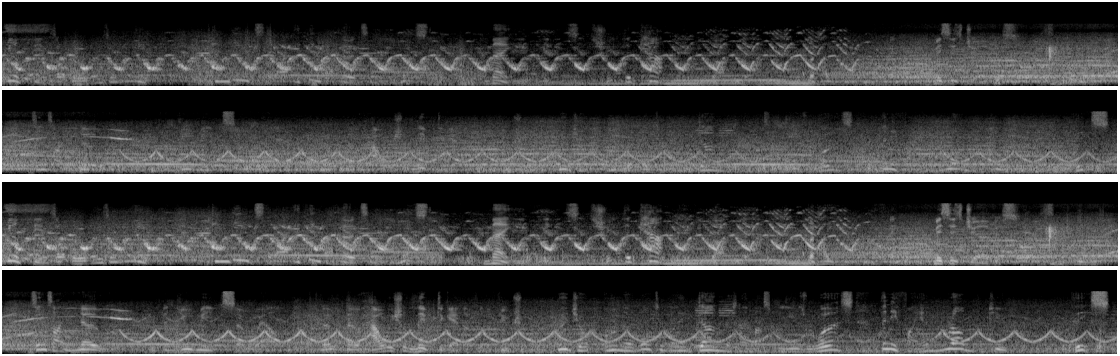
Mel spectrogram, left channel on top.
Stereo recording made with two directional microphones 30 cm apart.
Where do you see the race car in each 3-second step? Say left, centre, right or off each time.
right, right, right, centre, left, left, left, left.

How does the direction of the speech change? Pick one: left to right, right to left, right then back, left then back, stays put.
stays put.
